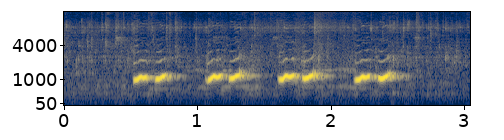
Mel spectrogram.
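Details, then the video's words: Chestnut-rumped babbler, a bird from Sumatra, giving a clear whistled song: two-note rising phrases repeated four times, roughly every half second, in a quiet setting. "Tepus Tunggir Merah Gacor"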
